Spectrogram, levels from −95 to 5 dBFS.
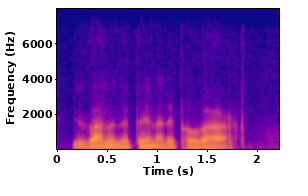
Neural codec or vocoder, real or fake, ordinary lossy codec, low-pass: codec, 24 kHz, 0.9 kbps, WavTokenizer, large speech release; fake; Opus, 16 kbps; 7.2 kHz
